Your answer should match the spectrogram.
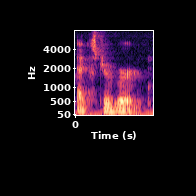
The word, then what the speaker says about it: extrovert: It sounds like so I have extra, and then again, same ending, vert, extrovert.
